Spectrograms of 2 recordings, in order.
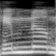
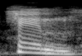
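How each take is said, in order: First: हिम्न with an N released after the M; N wrongly sounded. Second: हिम ending on M; silent N. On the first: Teacher showing what not to say, हिम्न with final N. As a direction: add an audible N to the end of हिम्न. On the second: Teacher giving the word for mantra, हिम without final N. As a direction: close हिम on the M, no N after it. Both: Shown as a demonstration. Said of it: "हिम्न नहीं कहते".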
